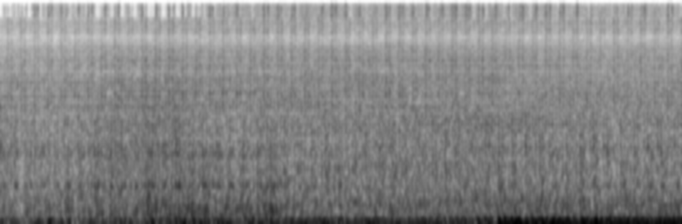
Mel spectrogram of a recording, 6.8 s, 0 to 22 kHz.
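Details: ZMZ 409 engine at idle: a steady, fairly regular knock of about 220 per minute over the engine, attributed to hydraulic lifters and the timing chain.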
